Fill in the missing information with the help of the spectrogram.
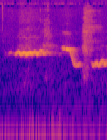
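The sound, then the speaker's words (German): A footman whistles a short, steady tune, a sustained clear tone that glides downward to a lower note, moderately loud with no talking. “Was dir gefällig ist, sagte der Lakai und fing an zu pfeifen.”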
